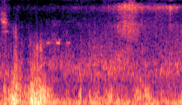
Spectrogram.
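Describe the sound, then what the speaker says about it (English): Wind buffets the microphone on a pedal kayak out on the water while trolling for trout, a low rumbling gust with two stronger bursts early on that then settles into a steady rush. "The wind wants to turn me in, bow into the wind"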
